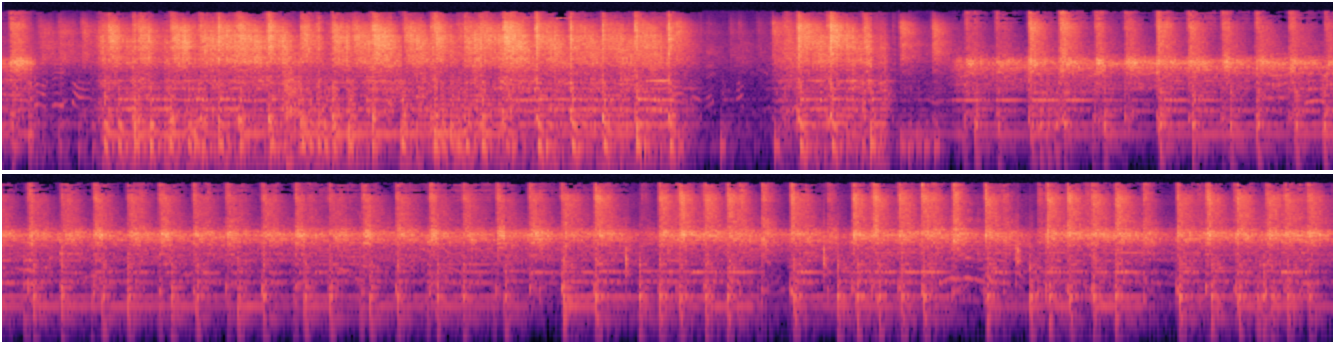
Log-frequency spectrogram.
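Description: Music with a fast, steady percussion beat over sustained melody tones. It drops away briefly about seven seconds in, then resumes.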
